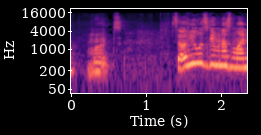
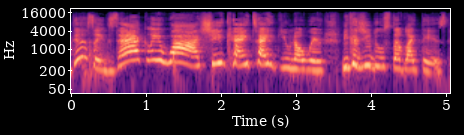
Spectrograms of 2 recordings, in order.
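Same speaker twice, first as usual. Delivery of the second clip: scolding loud; 5 semitones higher, 7 dB louder than usual. Retold or imitated. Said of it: "I'm like".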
